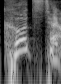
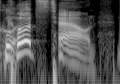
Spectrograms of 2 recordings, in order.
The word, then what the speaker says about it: Kutztown: It is Kutztown, correct? – No. – Kutztown. Like foot. Kutztown. Not yeah. Cuts. Not Coots. Kutztown.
